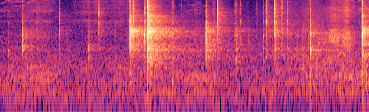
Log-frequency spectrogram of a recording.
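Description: Metal tweezers click and tap sharply close by.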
